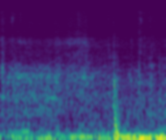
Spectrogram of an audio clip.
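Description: Steady low rumble of a motor vehicle running nearby, with a brief click about one and a half seconds in.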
